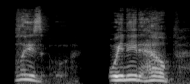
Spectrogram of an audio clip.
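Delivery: raspy, high, loud feminine voice. Narrating the game, a dwarf calls out after nearly running into you: Runa's raspy feminine voice. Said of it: "in a raspy feminine voice".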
